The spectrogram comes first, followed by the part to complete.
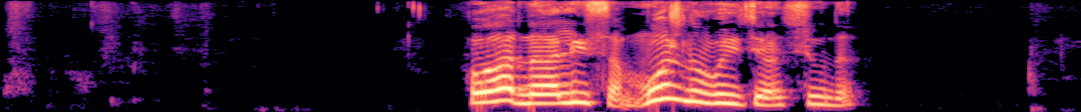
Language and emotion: Russian, neutral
